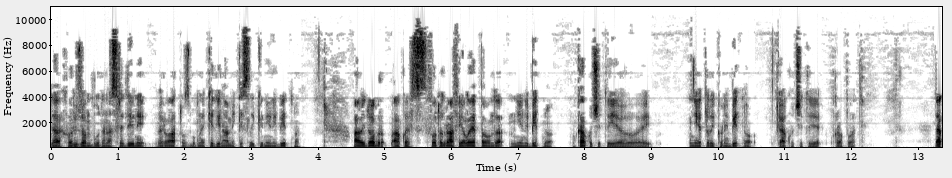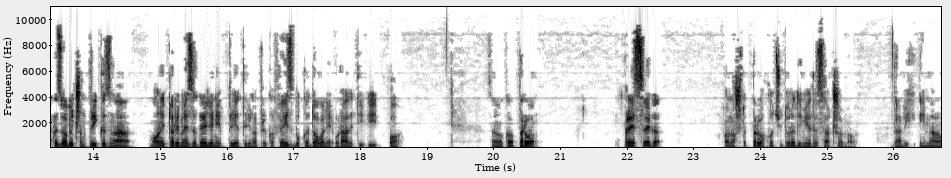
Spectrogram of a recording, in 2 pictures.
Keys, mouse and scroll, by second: 1.6-3.8 drag, 5.7-7.7 drag, 8.8-10.0 drag, 10.5-11.8 drag, 14.7-18.4 drag, 21.4 Escape, 22.4 click, 26.0 click.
